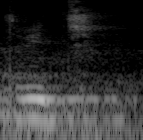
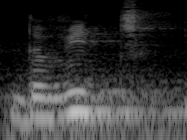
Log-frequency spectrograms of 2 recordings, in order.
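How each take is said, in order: First: Said in the usual way. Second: द्विज as "da-vij"; split syllables. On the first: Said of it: "इसको इस तरह से". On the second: Shown as a demonstration. Teacher breaking down the conjunct, द्विज split up. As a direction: add a short vowel inside द्विज. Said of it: "इस तरह से".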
